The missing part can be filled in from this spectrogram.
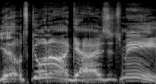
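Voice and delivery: cringy anime dub voice, very high and creaky. Describing how a game's characters talk, the speaker does a cringy anime dub voice. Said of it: "I do this voice all the time on here where it's like".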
